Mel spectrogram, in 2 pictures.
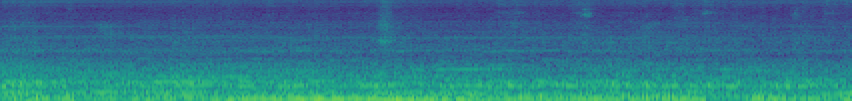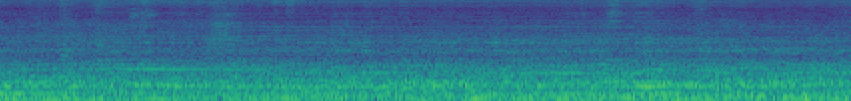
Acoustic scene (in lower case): bus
